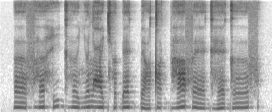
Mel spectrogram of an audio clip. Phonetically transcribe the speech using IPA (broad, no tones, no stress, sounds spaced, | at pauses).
ɜː f ɦ ɜ h i ɡʱ əː ʎ ə l ʕ ɛ cʰ ə ɠ ɛ ɡ ɓ ɛ tˤ ɛ ɡ bʱ a f ɛː ɡʱ ɛ ɡ əː f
